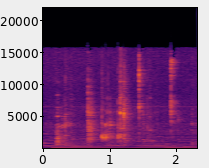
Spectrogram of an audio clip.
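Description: Background music with held notes, over which a table knife clinks and scrapes against dishes a few times.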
